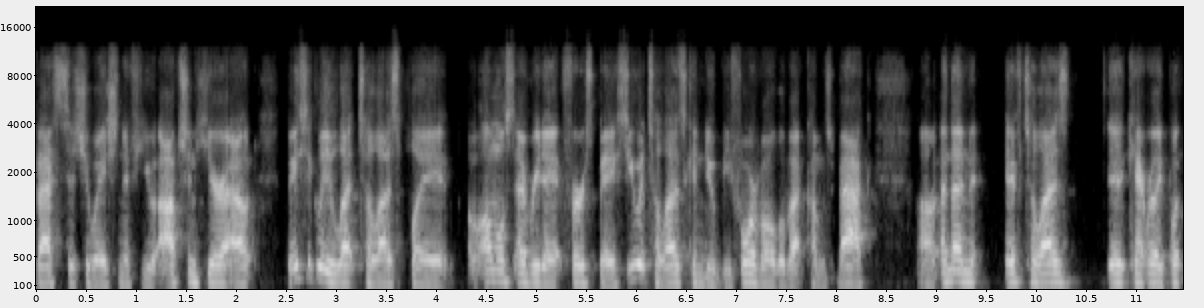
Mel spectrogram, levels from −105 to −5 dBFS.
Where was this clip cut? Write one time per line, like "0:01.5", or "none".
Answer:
none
